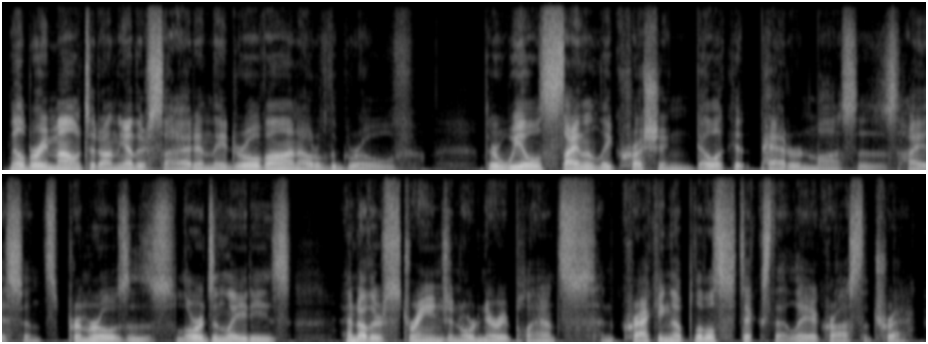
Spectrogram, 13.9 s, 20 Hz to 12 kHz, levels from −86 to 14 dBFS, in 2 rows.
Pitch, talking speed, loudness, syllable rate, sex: 100 Hz, 180 wpm, -21 LUFS, 5.4 syllables/s, male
